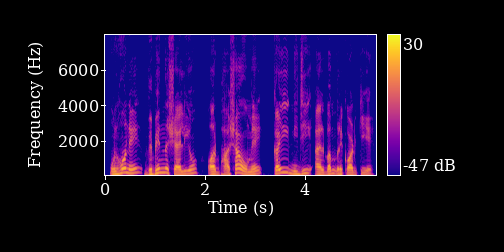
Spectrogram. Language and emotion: Hindi, neutral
